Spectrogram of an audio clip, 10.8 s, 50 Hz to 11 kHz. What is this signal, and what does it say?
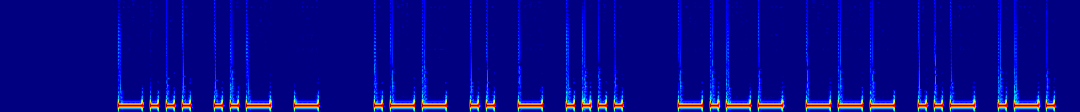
Morse code, heard as a keyed tone, about 14 wpm, 700 Hz. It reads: BUT WITH YOUR
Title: Sentences from Top 1000 Words - Review Part 6 - 15wpm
